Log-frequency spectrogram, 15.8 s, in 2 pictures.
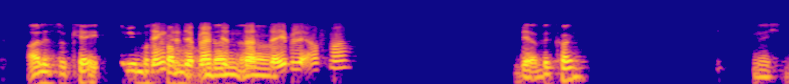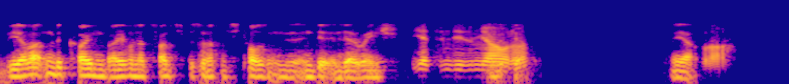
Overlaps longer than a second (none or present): present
